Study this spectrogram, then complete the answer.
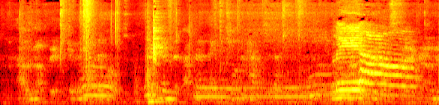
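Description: Women talk nearby with animation.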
